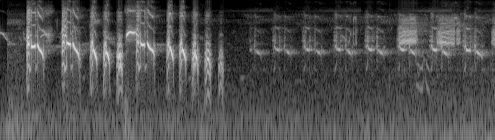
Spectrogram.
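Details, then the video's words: A pair of grey francolins calling in a village: a loud run of rapid, harsh repeated notes with sliding whistled tones, about three per second, then fainter, quicker scratchy notes trailing off. "Beautiful Sounds of Grey Partridge Pair | تیتر جوڑے کی آواز | Grey Best Francolin Pair Voice"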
